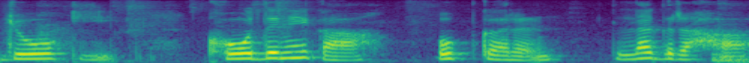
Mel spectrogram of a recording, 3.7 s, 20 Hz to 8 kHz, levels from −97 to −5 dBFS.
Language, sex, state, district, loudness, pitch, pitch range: Hindi, female, Himachal Pradesh, Shimla, -18 LUFS, 235 Hz, 195-245 Hz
